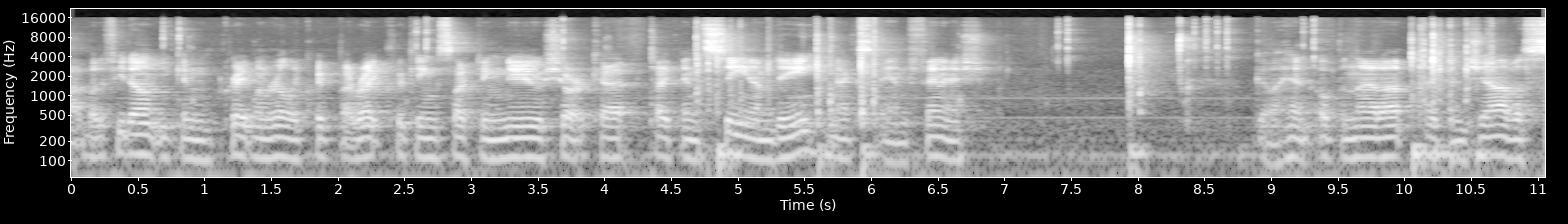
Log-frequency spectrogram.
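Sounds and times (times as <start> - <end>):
computer mouse clicking: 7.4 - 9.4.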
